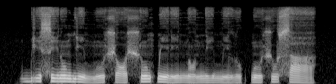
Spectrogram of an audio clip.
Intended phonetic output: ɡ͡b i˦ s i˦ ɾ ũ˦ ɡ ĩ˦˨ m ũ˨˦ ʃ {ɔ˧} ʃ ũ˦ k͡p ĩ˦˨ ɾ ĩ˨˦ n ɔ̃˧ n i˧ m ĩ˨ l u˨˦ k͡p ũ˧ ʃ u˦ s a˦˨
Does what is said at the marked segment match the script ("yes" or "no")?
yes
